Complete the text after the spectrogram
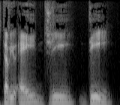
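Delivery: slow letter-by-letter readback; imitated caller checking each letter; unsure spelling. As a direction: spell it back slowly, landing on D. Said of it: "are you saying D?".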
